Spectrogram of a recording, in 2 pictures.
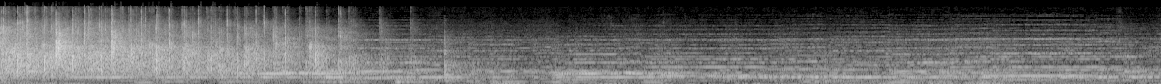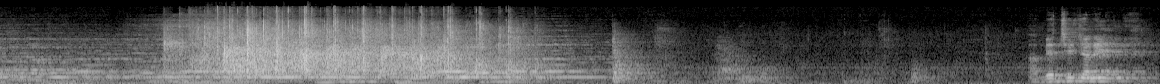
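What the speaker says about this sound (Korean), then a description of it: "큰 박수로 환영해 주시면 감사하겠습니다." An audience at a morning business lecture forum applauds to welcome a speaker, with loud clapping at the start, a quieter stretch with an announcer talking over music, then a second strong burst of applause.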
